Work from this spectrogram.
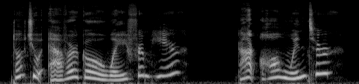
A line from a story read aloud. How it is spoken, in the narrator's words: Nan asked wistfully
